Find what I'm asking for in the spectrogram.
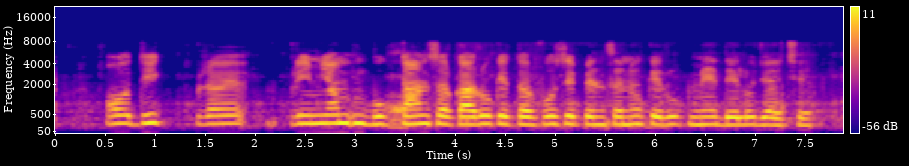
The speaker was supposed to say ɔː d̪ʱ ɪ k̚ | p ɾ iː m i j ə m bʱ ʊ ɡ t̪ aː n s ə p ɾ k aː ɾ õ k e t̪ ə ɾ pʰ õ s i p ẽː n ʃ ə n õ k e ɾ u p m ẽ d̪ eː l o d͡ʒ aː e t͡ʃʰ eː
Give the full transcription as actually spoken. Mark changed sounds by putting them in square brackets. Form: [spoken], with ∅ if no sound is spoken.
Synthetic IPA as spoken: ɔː d̪ʱ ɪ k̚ | p ɾ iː m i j ə m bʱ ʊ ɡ t̪ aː n s ə [∅] ɾ k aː ɾ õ k e t̪ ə ɾ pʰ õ s [e] p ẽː n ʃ ə n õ k e ɾ [uː] p m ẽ d̪ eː l o d͡ʒ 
